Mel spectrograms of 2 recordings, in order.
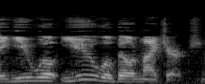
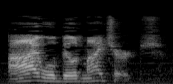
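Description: First: "you" repeated and leaned on, drawn out; stress on YOU. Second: Slow line with "I" held and emphasized; stress on I. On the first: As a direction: put the weight on the word "you". Misquote contrasted with the real words. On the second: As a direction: land firmly on the word "I". Corrects the misquote. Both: Shown as a demonstration.

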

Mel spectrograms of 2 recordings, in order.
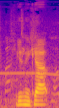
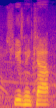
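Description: No difference in how they are said.

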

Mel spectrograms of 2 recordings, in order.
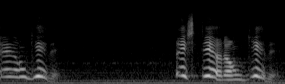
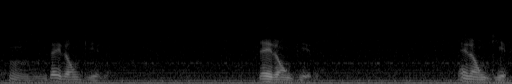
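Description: First: Exasperated lament. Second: Very low, barely audible murmur; hushed private realization, far softer and lower; muttering to oneself. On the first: Acting out lament over others. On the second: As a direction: mutter it slowly under your breath. Muttering to oneself about people. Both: Acted.

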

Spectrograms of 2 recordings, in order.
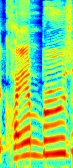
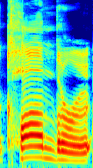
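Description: First: "Clambrews" with a flat A as in clam; "Clambrews", first vowel as in "jam"; pronunciation option. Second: "Clombrew" with an open AH in the first syllable; "Clombrew", first vowel as in "calm"; pronunciation option. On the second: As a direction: say "Clombrew" with "clom" rhyming with "bomb". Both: Shown as a demonstration. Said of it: "it's either Clambrews or Clombrew".

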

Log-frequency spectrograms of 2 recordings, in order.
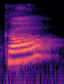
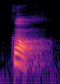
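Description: First: Said in the usual way. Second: "co" as coughed, ending F then T; short, loud "co" closed as coft; final T sound. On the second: Shown as a demonstration. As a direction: model coughed for "co", ED as T. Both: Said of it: "pronunciamos la T".

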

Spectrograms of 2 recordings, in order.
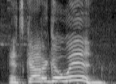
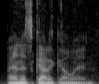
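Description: First: High, pleading cry at the putt; will the ball in with a raised voice; exasperated high-pitched outburst; desperate exclamation. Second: Low, soft muttered hope; hushed, downcast urging; quiet plea. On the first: Crying out as putt must drop. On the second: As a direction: plead under your breath for the putt. Muttered plea over the putt. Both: Real, not acted.

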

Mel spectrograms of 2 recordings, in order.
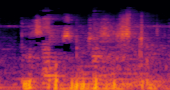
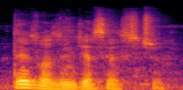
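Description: First: Softer, whispered echo of the line; whispered repeat. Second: Said in the usual way. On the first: Real, not acted. Echoing what he read to the host, whispered. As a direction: repeat it under the breath to yourself. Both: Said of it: "repeats it".

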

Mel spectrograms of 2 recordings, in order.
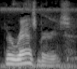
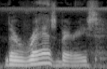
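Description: First: Said in the usual way. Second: "raspberries" slowed right down and leaned on; emphatic correction. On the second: Real, not acted. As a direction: spell out "They're raspberries" slowly to correct the mistake. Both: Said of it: "They're not blackberries".

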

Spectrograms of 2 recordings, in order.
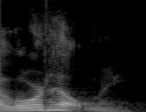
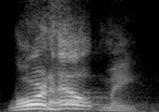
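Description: First: Said in the usual way. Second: Loud, high cry for help; drowning man's shout. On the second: Acted. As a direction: yell it like you're going under. Peter drowning cries out.

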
